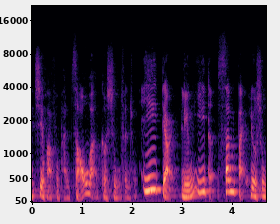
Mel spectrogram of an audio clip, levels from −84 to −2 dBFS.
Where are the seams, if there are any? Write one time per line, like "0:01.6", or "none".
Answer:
0:02.1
